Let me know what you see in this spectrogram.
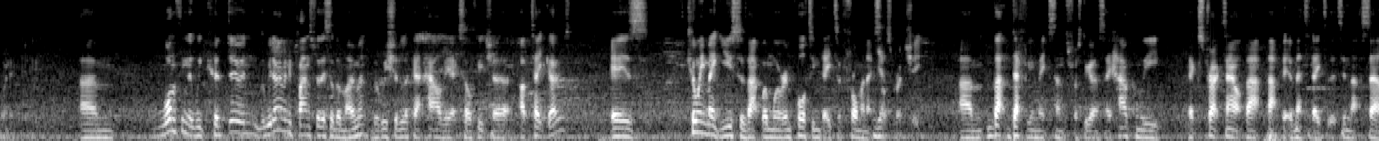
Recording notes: recorded at Microsoft Ignite in Orlando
